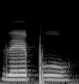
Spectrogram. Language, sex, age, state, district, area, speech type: Manipuri, other, 45-60, Manipur, Imphal West, urban, read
